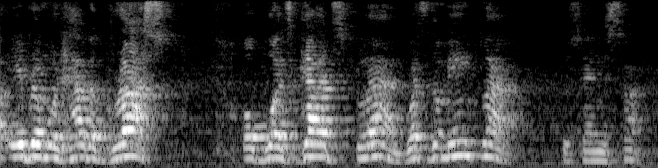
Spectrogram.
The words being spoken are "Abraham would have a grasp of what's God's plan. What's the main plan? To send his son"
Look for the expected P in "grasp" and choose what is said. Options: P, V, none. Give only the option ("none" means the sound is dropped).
P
